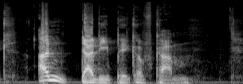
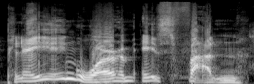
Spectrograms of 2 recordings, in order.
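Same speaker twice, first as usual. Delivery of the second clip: higher, slow, coaxing grandpa; Grandpa Pig voice; 7 semitones higher, much slower than usual. A narrator's reading. Grandpa coaxing George to play, higher and slow. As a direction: slowly coax the little one into the game. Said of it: "says Grandpa Pig".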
